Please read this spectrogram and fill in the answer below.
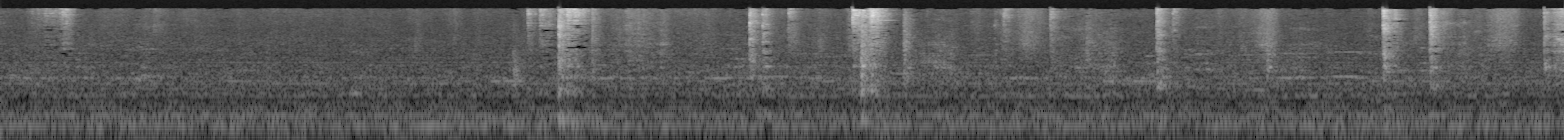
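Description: A handful of light, sharp clicks and knocks, scattered through, over a steady low hum.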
